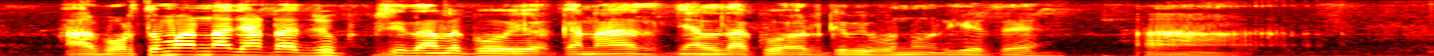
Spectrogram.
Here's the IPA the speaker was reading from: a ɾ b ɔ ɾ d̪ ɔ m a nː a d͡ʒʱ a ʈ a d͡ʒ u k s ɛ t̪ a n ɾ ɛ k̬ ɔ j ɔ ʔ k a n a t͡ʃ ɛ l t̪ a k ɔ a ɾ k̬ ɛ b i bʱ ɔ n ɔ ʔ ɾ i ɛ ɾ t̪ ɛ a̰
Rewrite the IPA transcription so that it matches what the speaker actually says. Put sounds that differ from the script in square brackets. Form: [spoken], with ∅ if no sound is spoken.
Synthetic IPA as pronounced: a ɾ b ɔ ɾ [t̪] ɔ m a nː a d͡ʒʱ a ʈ a d͡ʒ u k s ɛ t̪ a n ɾ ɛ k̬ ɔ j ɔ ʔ k a n a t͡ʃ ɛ l [d̪] a k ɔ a ɾ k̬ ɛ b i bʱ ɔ n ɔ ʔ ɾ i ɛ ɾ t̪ ɛ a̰

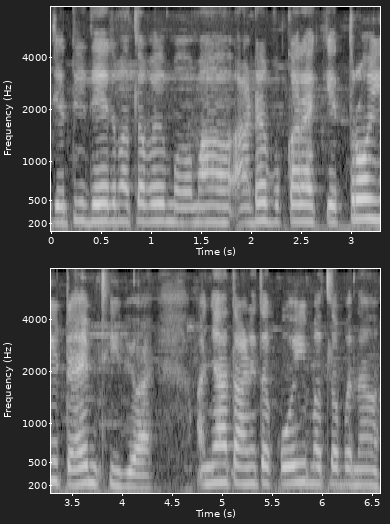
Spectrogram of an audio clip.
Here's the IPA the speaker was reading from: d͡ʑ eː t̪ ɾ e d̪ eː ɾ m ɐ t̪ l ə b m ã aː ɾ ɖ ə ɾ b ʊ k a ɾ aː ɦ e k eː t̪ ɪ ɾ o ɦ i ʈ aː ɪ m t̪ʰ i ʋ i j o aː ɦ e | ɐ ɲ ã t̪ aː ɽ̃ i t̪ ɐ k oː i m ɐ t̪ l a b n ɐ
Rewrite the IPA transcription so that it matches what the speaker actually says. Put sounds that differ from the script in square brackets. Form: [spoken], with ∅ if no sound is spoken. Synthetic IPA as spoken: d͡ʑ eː t̪ ɾ [i] d̪ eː ɾ m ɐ t̪ l ə b m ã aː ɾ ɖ ə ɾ b ʊ k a ɾ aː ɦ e k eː t̪ ɪ ɾ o ɦ i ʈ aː ɪ m t̪ʰ i ʋ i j o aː ɦ e | ɐ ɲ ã t̪ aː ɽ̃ i t̪ ɐ k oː i m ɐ t̪ l [ə] b n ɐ

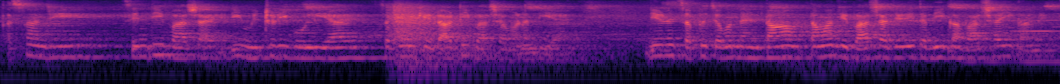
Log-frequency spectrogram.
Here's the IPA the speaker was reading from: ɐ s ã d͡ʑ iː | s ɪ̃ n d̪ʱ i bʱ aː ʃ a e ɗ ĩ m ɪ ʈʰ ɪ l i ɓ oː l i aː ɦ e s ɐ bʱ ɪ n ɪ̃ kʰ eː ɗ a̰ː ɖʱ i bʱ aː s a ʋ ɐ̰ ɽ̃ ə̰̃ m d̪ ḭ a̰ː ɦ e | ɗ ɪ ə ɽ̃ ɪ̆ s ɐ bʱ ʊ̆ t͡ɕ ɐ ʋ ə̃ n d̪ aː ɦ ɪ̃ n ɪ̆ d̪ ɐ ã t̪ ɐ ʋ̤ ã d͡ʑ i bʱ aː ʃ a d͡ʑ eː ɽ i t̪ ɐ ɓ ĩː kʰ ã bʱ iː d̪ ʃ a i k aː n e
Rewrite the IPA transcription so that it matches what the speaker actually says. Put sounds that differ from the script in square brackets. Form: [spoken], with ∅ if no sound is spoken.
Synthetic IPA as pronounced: ɐ s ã d͡ʑ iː | s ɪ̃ n d̪ʱ i bʱ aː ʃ a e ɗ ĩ m ɪ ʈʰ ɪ [ɽ] i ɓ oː l i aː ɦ e s ɐ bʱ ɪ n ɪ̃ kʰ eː ɗ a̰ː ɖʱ i bʱ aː [ʃ] a ʋ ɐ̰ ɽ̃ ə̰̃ [n] d̪ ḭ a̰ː ɦ e | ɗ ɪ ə ɽ̃ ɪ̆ s ɐ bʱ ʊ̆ t͡ɕ ɐ ʋ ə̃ n d̪ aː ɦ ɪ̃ n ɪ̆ [t̪] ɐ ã t̪ ɐ ʋ̤ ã d͡ʑ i bʱ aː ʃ a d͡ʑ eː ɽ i t̪ ɐ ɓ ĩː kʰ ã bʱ [aː] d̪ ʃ a i k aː n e

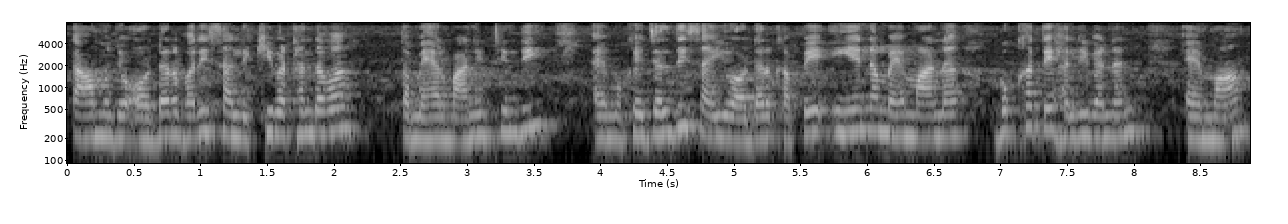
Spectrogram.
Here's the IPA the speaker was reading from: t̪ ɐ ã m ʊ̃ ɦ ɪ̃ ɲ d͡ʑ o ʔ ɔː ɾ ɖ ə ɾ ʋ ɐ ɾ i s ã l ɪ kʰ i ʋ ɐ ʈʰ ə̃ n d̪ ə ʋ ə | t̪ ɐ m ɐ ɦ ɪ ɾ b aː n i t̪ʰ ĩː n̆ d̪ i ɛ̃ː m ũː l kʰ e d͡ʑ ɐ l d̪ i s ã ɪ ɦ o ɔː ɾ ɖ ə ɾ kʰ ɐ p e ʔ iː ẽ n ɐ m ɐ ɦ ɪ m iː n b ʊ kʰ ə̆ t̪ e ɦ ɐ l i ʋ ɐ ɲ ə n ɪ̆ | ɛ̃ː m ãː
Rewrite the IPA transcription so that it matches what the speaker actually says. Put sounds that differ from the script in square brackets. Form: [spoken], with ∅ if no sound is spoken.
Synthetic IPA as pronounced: t̪ ɐ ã m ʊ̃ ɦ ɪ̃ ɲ d͡ʑ o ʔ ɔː ɾ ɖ ə ɾ ʋ ɐ ɾ i s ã l ɪ kʰ i ʋ ɐ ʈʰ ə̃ n d̪ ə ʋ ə | t̪ ɐ m ɐ ɦ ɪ ɾ b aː n i t̪ʰ ĩː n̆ d̪ i ɛ̃ː m ũː [∅] kʰ e d͡ʑ ɐ l d̪ i s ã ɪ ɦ o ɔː ɾ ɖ ə ɾ kʰ ɐ p e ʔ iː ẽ n ɐ m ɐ ɦ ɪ m [aː] n b ʊ kʰ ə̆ t̪ e ɦ ɐ l i ʋ ɐ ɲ ə n ɪ̆ | ɛ̃ː m ãː

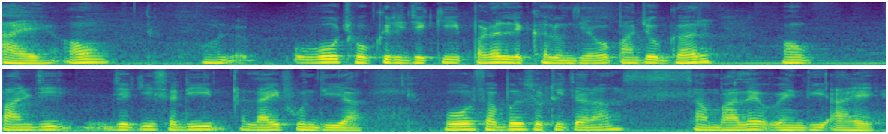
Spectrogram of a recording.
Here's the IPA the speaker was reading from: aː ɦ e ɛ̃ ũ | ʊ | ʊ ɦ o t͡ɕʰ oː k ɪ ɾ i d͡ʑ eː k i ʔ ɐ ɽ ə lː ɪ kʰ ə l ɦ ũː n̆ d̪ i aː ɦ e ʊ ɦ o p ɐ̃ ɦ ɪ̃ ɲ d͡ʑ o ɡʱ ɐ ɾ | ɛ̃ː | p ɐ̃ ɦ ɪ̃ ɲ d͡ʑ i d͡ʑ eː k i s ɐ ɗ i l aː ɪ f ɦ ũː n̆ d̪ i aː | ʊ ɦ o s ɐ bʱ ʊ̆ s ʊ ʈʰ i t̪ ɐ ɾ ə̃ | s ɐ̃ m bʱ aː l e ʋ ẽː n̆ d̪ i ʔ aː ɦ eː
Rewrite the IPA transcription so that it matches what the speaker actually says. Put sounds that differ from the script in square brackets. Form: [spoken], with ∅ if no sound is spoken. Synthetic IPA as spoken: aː ɦ e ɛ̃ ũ | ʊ | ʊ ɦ o t͡ɕʰ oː k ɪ ɾ i d͡ʑ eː k i [p] ɐ ɽ ə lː ɪ kʰ ə l ɦ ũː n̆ d̪ i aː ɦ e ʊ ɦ o p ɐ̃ ɦ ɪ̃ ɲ d͡ʑ o ɡʱ ɐ ɾ | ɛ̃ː | p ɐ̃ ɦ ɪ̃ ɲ d͡ʑ i d͡ʑ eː k i s ɐ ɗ i l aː ɪ f ɦ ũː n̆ d̪ i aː | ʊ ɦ o s ɐ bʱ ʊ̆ s ʊ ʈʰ i t̪ ɐ ɾ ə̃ | s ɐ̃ m bʱ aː l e ʋ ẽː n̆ d̪ i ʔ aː ɦ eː

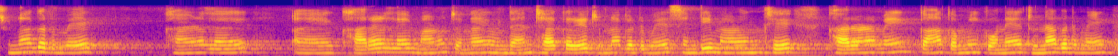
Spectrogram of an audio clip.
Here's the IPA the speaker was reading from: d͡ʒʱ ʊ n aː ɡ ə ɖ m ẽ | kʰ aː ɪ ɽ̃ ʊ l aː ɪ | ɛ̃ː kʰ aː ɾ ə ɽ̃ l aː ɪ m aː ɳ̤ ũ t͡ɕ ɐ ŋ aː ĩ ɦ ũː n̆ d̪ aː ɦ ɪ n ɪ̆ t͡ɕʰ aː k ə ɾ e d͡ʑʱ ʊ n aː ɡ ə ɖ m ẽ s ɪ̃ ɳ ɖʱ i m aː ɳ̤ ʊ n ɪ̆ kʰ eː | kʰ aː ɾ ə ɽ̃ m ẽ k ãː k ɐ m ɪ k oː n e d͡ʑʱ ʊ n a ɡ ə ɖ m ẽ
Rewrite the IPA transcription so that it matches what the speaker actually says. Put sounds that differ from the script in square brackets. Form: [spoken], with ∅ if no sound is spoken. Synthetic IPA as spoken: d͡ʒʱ ʊ n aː ɡ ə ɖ m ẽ | kʰ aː ɪ ɽ̃ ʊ l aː ɪ | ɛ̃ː kʰ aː ɾ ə ɽ̃ l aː ɪ m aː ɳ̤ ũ t͡ɕ ɐ ŋ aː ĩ ɦ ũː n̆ d̪ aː ɦ ɪ n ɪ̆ t͡ɕʰ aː k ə ɾ e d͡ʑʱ ʊ n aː ɡ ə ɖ m ẽ s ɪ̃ ɳ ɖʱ i m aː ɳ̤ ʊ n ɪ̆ kʰ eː | kʰ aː ɾ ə ɽ̃ m ẽ k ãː k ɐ m [i] k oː n e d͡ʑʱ ʊ n a ɡ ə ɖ m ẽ

